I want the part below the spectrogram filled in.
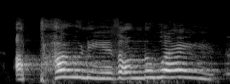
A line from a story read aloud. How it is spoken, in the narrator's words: he exclaimed with delight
